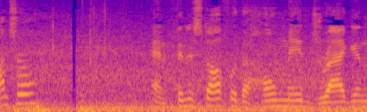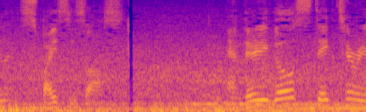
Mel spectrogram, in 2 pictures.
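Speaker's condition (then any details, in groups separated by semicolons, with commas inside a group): No condition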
